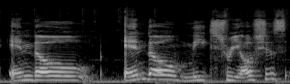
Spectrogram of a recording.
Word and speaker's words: endometriosis: It's called endometriosis.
